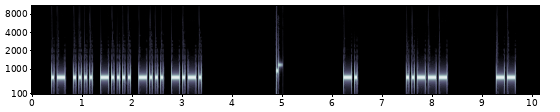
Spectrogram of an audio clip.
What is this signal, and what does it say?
Morse code, heard as a keyed tone, about 21 wpm, spaced as for 13 wpm, 700 Hz. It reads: AH6BC N2M
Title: USA Call Signs - 5 Characters - 6x Character Spacing - 22wpm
